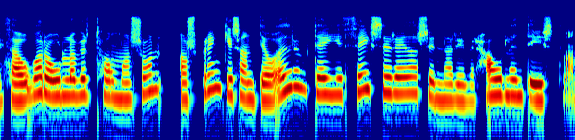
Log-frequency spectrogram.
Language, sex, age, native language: Icelandic, female, 30-39, Icelandic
